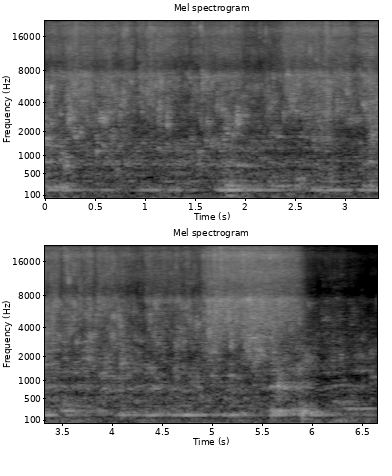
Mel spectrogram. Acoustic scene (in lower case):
restroom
